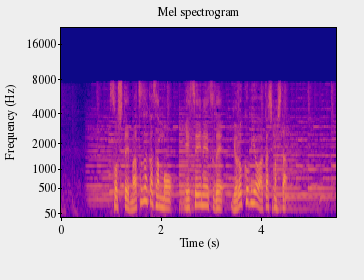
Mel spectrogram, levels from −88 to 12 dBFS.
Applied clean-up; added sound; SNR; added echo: none; none; none; none.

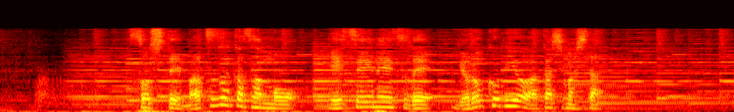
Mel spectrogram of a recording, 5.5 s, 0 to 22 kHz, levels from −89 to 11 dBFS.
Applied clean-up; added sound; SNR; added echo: none; Growling; 17 dB; reverberation time 0.1 s.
